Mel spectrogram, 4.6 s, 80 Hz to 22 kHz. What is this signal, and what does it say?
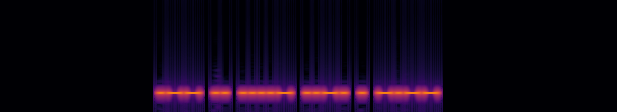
Morse code, heard as a keyed tone, about 36 wpm, 700 Hz. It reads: WI4FEY
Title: USA Call Signs - 6 Characters - 35wpm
